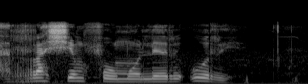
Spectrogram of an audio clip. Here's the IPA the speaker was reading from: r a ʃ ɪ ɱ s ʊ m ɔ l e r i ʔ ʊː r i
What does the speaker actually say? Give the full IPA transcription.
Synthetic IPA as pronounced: r a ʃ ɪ ɱ f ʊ m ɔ l e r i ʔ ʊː r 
